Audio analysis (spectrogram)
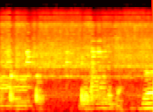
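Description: Tomatoes sautéed and stirred in a pan, cooking for an eggplant curry: a soft sizzle runs throughout, with several scraping strokes of a stirring utensil coming close together.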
